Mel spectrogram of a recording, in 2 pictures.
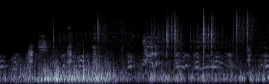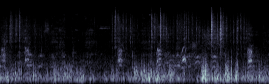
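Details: Haus, a Cane Corso, working at a three-day French Ring training seminar with Herve Mavuanga in Montreal; rapid, loud, rough barks in dense bursts run throughout, overlapped by human voices and outdoor background noise.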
